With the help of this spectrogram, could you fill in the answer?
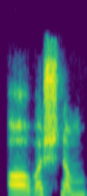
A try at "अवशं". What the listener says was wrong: अवशम है, अवशनम नहीं है माता जी, अवशम।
